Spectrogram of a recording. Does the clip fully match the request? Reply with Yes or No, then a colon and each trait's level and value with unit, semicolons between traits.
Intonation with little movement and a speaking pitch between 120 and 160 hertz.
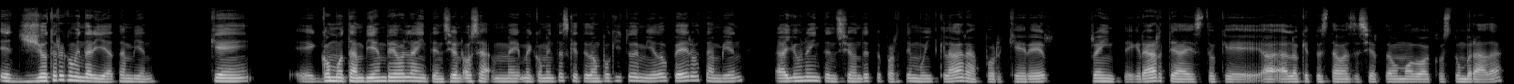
No: average, 3.1 semitones; medium, 140 Hz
